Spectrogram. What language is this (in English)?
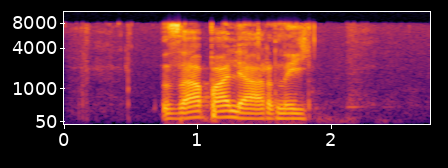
Russian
